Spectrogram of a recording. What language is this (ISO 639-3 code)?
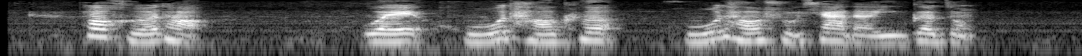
zho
